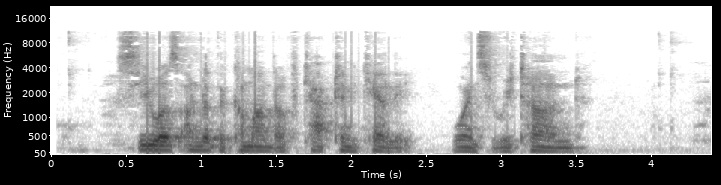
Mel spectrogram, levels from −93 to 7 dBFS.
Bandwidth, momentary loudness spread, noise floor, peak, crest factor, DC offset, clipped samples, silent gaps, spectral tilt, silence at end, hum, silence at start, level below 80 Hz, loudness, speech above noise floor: 11.5 kHz; 15 LU; -63 dBFS; -6 dBFS; 22 dB; under 0.1%; under 0.1%; none; -6 dB/octave; 0.85 s; none; 0.45 s; -48 dBFS; -26 LUFS; 38 dB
